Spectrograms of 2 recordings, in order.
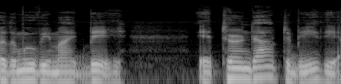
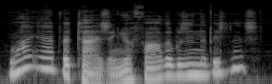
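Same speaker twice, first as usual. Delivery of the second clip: rapid, high English-tinged question, rising at the end; quick-fire query from a California Brit; slightly English accent; 7 semitones higher, 3 dB quieter, faster than usual. Acted. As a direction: ask fast and high, lightly English-accented. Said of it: "His accent was hard to place, something English in it".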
